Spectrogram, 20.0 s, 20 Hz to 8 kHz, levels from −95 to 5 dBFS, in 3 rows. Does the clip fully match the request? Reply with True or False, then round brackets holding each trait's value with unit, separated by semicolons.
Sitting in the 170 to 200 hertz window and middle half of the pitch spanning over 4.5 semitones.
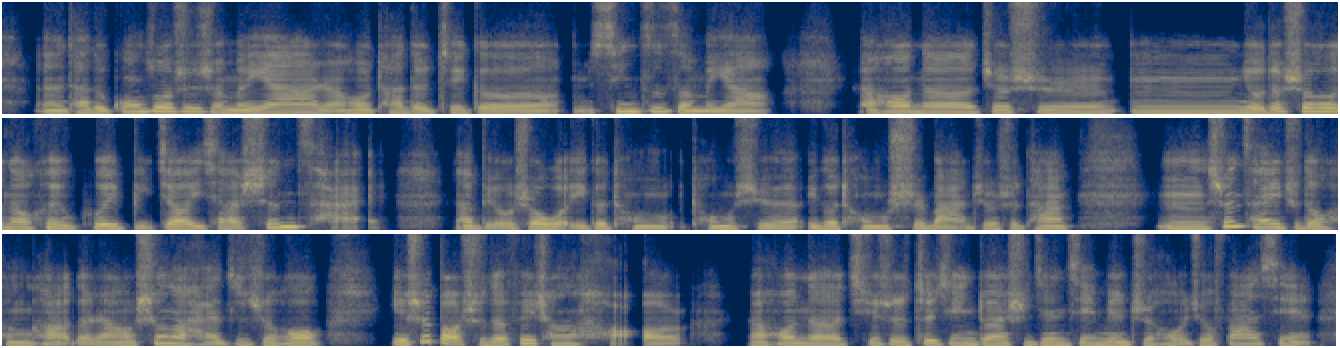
False (190 Hz; 3.8 semitones)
